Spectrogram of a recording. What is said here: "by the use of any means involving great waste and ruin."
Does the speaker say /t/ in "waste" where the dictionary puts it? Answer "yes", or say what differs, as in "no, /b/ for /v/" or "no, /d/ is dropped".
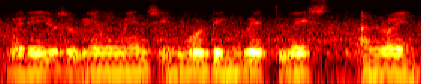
yes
